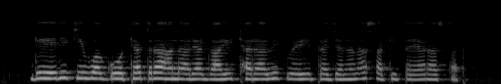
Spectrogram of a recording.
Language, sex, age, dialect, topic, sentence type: Marathi, female, 18-24, Standard Marathi, agriculture, statement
